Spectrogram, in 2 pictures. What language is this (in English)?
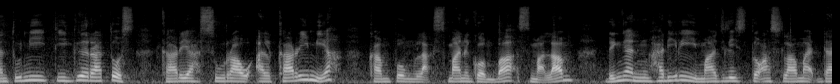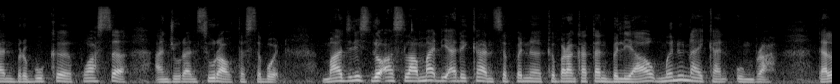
Malay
